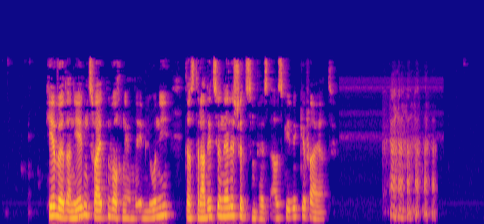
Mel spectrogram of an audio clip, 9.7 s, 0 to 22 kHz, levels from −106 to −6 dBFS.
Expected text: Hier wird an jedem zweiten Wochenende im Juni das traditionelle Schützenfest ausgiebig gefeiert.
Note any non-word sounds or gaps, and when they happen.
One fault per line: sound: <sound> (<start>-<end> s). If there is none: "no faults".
sound: laugh (7.6-8.8 s)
